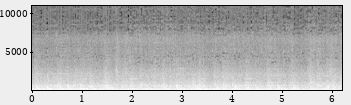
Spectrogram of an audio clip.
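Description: Loud, dense procession drumming and music going on without a break, with a steady low hum beneath it.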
